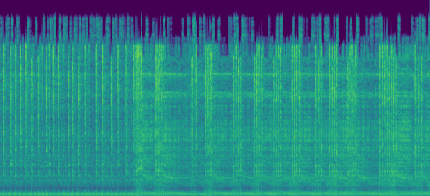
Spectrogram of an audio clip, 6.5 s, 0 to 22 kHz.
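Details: Neo-tec NH872 chainsaw (372XP clone), big bore, first start and heat cycle: holds a high whine, blips repeatedly, picking up and dropping back cleanly without stumbling; running healthy.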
